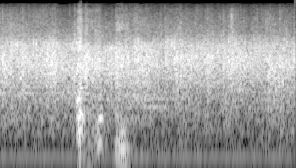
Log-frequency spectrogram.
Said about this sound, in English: Give the Lord a hand clap of praise right now.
